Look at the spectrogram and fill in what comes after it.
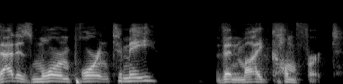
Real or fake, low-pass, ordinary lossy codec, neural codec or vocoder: real; 7.2 kHz; Opus, 16 kbps; none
